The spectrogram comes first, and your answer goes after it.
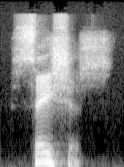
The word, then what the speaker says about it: Seixas: That's Vic Seixas, is how you say his last name.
